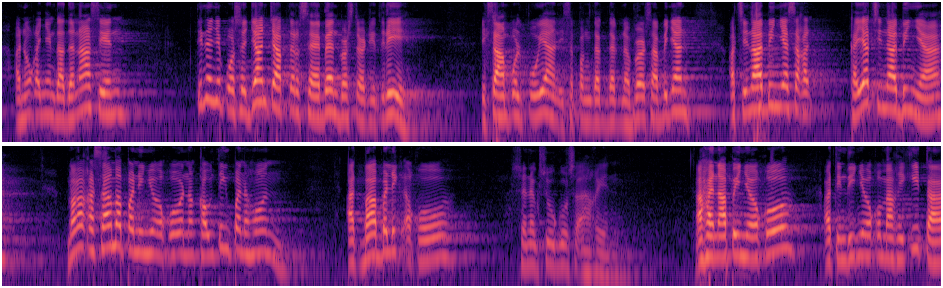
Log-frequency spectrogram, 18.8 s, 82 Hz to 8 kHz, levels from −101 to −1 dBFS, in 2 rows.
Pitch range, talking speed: 165-235 Hz, 165 wpm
